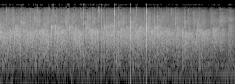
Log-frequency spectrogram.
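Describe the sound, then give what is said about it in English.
Audience applause at a storytelling event, a dense, steady wash of clapping that holds at an even loudness throughout and tapers off only at the very end. “so, well done. And big round of applause.”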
